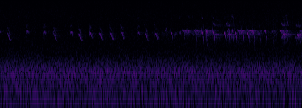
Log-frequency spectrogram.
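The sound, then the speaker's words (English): Wild baby crossbills in the trees beg with rapid, high-pitched chirps and squeaks, repeating in quick bursts that grow busier and overlap toward the end, over a steady low background hiss. “And they're begging babies here.”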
